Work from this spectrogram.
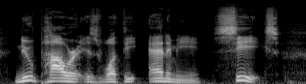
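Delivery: ordinary talk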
